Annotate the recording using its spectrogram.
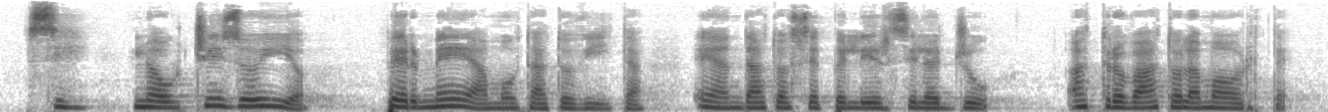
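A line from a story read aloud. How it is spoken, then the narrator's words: Choked, dry-eyed admission. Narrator (Italian): con gli occhi aridi, con voce strozzata, ella riconobbe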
